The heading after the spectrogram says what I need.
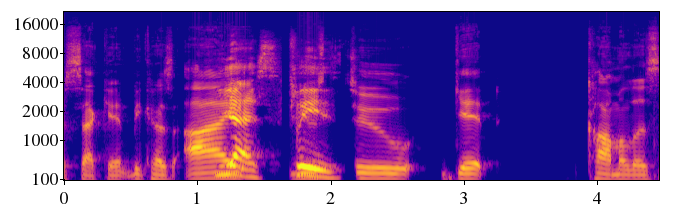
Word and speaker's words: Kamala: because I to get kamala's name wrong and I just wanted to provide a visual aid for those who still get it wrong it is Comm La Kamala Kamala if you have to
